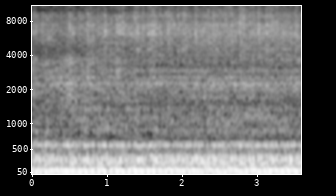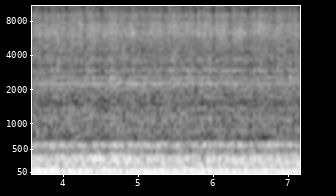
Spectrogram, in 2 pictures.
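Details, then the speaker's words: Fully built 1957 Chevrolet Bel Air small-block V8, about 500 hp estimated, MSD ignition, old exhaust, three-speed automatic: deep, steady, full exhaust rumble with no misfire or knock; normal healthy revving. "makes about 500 horsepower estimate and give or take MSD ignition good old small block she likes to rip that's for sure"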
